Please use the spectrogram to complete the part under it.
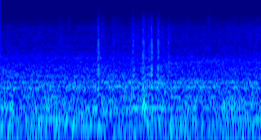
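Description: Feet land with a dull thud.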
